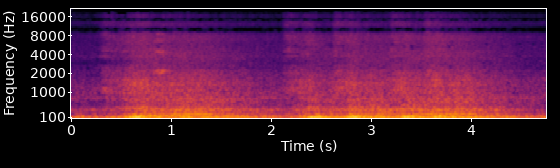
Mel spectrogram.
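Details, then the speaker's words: C3 Corvette that died with no spark, just after replacing the four-pin ignition module: engine catches and runs on its own, a couple of throttle blips rise and settle cleanly with no misfire or stumble; normal running after repair. "Oh, baby. She runs. She runs."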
